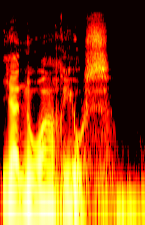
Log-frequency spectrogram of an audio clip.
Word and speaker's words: Januarius: janvier est tiré de en français s'écrit un russe mais ça se prononce il y a noir youth en latin moi dédié à Janus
